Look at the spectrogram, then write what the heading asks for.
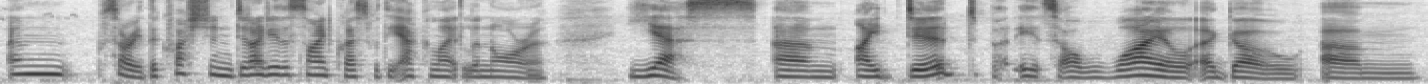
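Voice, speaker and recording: A woman's voice: fairly low pitch, a little slow. A woman live streaming a game, chatting casually in a musing, appreciative way.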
